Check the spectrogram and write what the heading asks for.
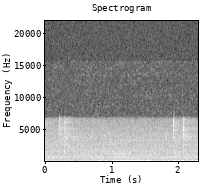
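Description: Near silence: faint room tone with a couple of faint computer mouse clicks, one shortly after the start and one near the end.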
